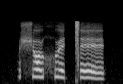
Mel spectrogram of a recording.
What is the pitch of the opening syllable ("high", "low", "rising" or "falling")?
high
